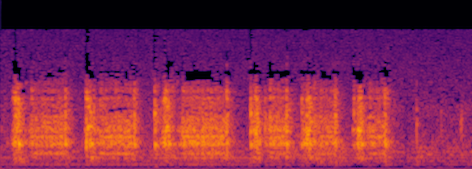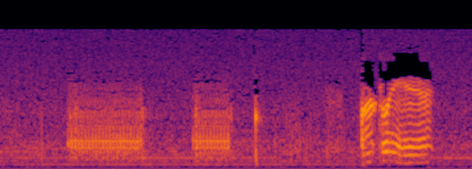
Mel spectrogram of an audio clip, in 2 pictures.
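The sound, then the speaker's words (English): A telephone number being dialled in a radio drama: a run of short, buzzy tone bursts in quick succession, a pause, then a few more, ending in a brief wavering tone. “Better yet, I'll dial and have him speak with you.”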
